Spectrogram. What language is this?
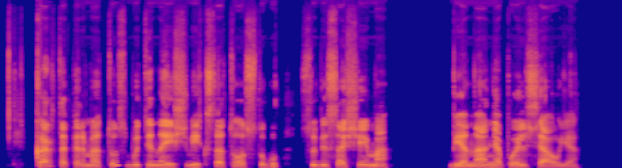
Lithuanian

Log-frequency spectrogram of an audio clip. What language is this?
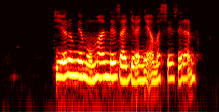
Kinyarwanda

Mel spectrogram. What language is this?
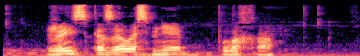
Russian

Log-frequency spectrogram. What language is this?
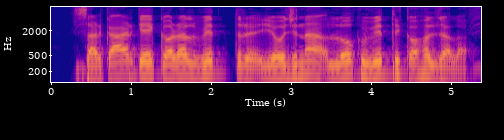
Bhojpuri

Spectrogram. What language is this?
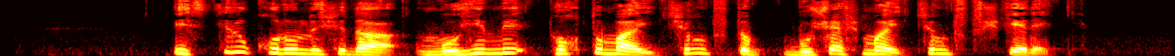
Uyghur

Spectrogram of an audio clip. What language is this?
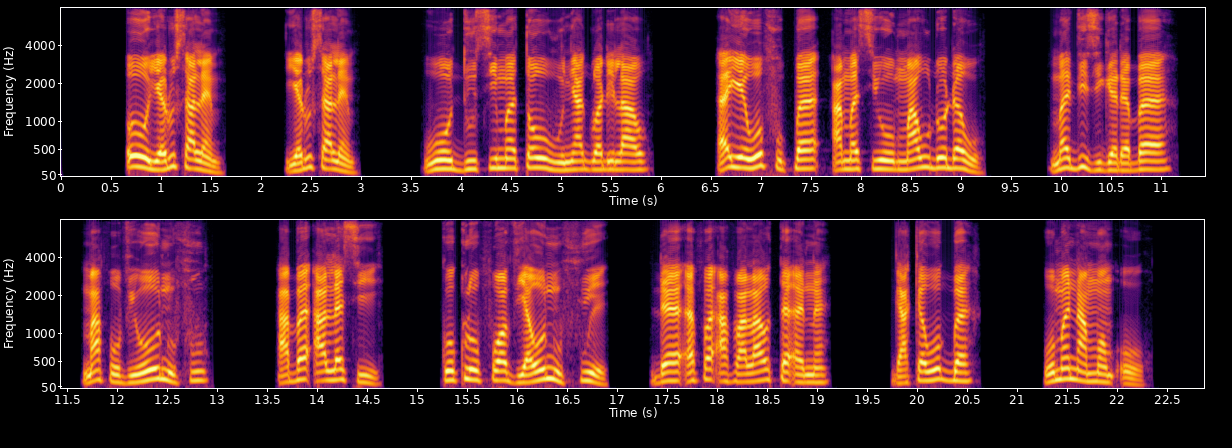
Ewe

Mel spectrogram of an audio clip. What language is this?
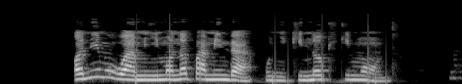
Yangben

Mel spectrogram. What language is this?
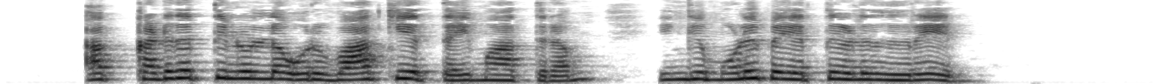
Tamil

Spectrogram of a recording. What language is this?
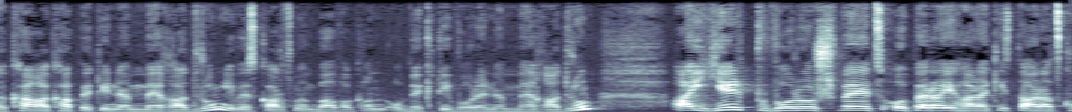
Romanian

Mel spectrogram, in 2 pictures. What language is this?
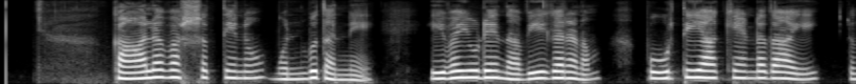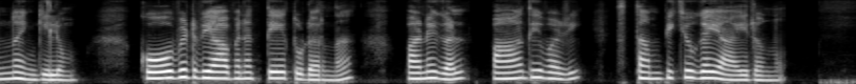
Malayalam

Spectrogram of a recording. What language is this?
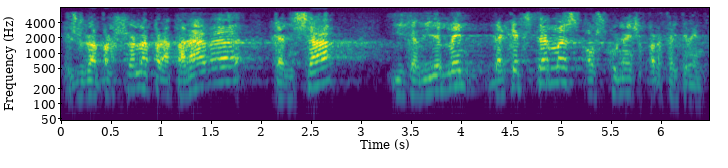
Catalan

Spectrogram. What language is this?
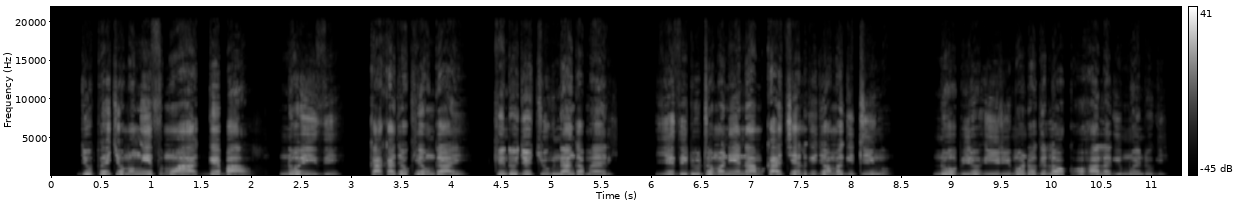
Luo (Kenya and Tanzania)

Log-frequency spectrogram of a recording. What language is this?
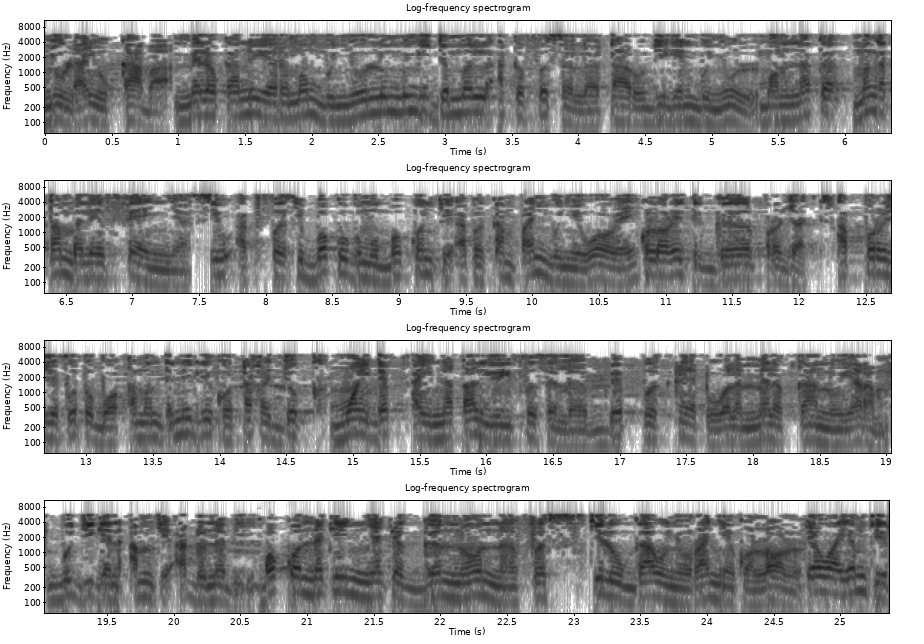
Indonesian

